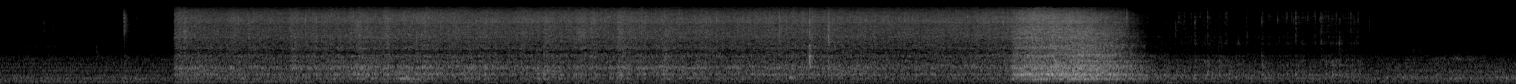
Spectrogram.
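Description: Vegetables sizzling in a hot stainless saucepan as they are stirred with chopsticks. The sizzle starts abruptly about two seconds in, swells into a louder hiss for about a second near ten seconds in, then dies down.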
